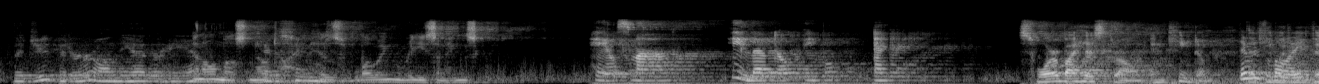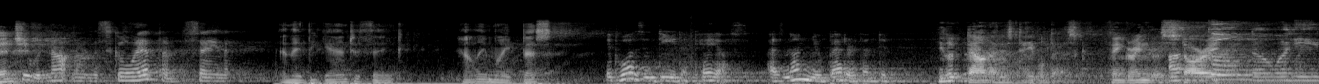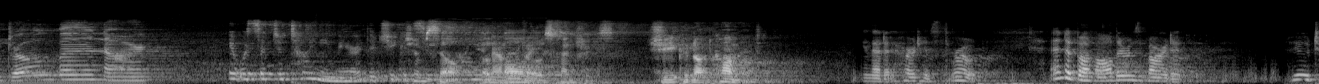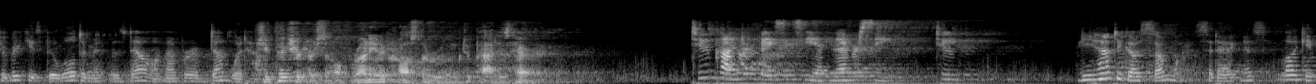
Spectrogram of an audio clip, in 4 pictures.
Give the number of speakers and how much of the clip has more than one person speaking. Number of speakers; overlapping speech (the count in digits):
10, about 11%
